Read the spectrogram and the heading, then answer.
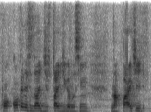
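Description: A man's voice: on the high side, steady tone, fast. A man with a Brazilian accent chatting casually and informally as a podcast host, full of slang and fillers. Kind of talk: casual podcast chat about tabletop RPGs.

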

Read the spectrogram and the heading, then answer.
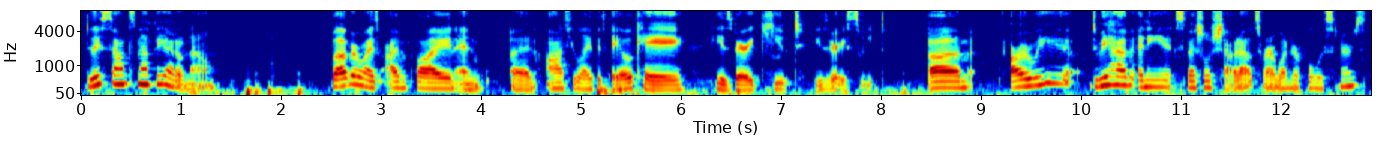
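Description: A woman with a low, gravelly voice co-hosts a casual podcast. She sounds tired and congested, a little stuffy and nasal. She chats in a playful, joking way. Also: lively intonation, moderate pace. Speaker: podcast co-host. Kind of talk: casual chat.

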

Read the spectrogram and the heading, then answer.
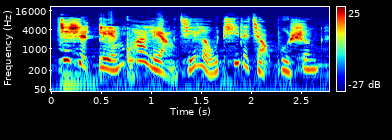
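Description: A woman's voice: fairly high pitch, huge pitch swings, moderate pace, over music. A woman narrating a radio drama in a dramatic, scripted storytelling style.

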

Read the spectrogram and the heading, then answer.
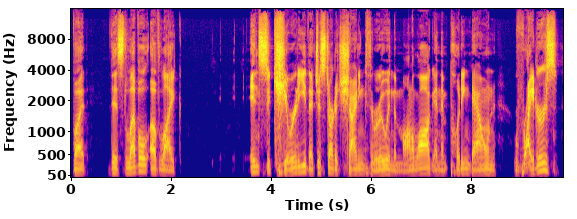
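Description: A man's voice: deep voice, measured pace, a bit bright, no room sound, studio quality. A man co-hosting a podcast, talking in a loose, rambling way with frequent laughs and restarts. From United States. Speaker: podcast co-host. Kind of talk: casual chat.

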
